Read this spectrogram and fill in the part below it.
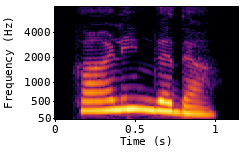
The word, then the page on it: ಕಾಳಿಂಗದ: kāḷiŋgada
